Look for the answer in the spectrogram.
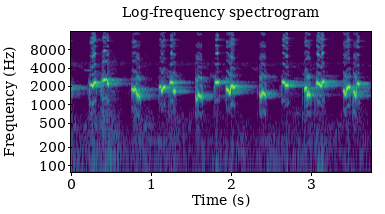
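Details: Steady stream of bright, bubbly whistled slurs from a sooty-headed bulbul singing 'ropel pelan' style as a lure for other birds, notes paired and repeated about three times a second.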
